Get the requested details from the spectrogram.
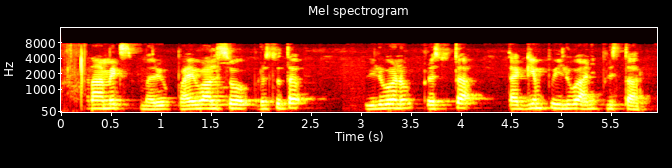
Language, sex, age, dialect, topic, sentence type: Telugu, male, 25-30, Central/Coastal, banking, statement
